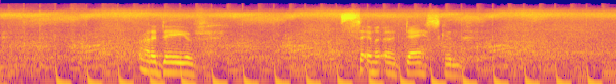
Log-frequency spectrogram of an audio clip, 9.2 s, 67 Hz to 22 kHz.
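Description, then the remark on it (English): A steady whooshing rush of a rowing machine being rowed, like an air-resistance one, during a four-minute warm-up at about 18 strokes a minute, with a fast repeating low thump running throughout, while a person talks over it. “I think it works out about 39 minutes worth of rowing plus this warm up.”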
